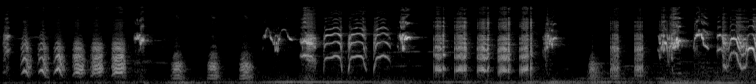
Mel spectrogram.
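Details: Javan myna singing lively 'isian' fill-in phrases that should get silent mynas answering; quick runs of evenly repeated rasping notes, a series of ringing arched whistles, then more rapid chattering.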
